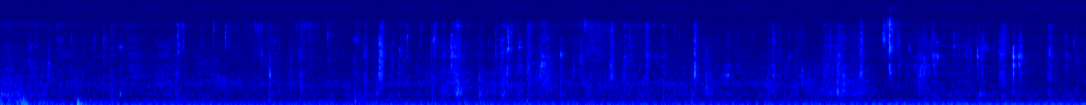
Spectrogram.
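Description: Faint chewing of toast topped with potato salad: many soft, irregular crackles and clicks of bread and vegetables being bitten and chewed, over a steady low hum.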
